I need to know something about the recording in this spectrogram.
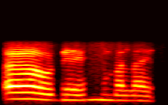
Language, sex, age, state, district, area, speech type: Bodo, female, 30-45, Assam, Kokrajhar, rural, conversation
